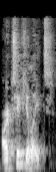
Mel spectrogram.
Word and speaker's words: articulate: this case we have the word articulate articulate late is the um the stressed syllable it is the most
